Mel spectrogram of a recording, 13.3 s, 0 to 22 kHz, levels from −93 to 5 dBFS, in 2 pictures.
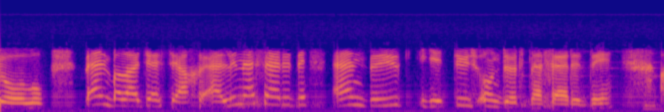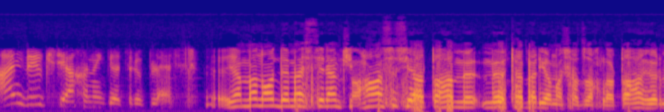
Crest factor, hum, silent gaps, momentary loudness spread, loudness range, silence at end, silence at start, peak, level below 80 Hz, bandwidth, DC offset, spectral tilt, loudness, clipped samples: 24 dB; none; none; 12 LU; 7 LU; 0 s; 0 s; 0 dBFS; -52 dBFS; 13 kHz; under 0.1%; -5.5 dB/octave; -24 LUFS; under 0.1%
